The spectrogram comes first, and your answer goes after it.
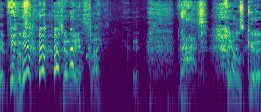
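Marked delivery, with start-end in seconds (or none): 2.2-3.3 cheesy radio DJ voiceover. Doing a mock voiceover to sell the album, in a cheesy DJ voice. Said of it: "with my sort of cheesy DJ voice on".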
